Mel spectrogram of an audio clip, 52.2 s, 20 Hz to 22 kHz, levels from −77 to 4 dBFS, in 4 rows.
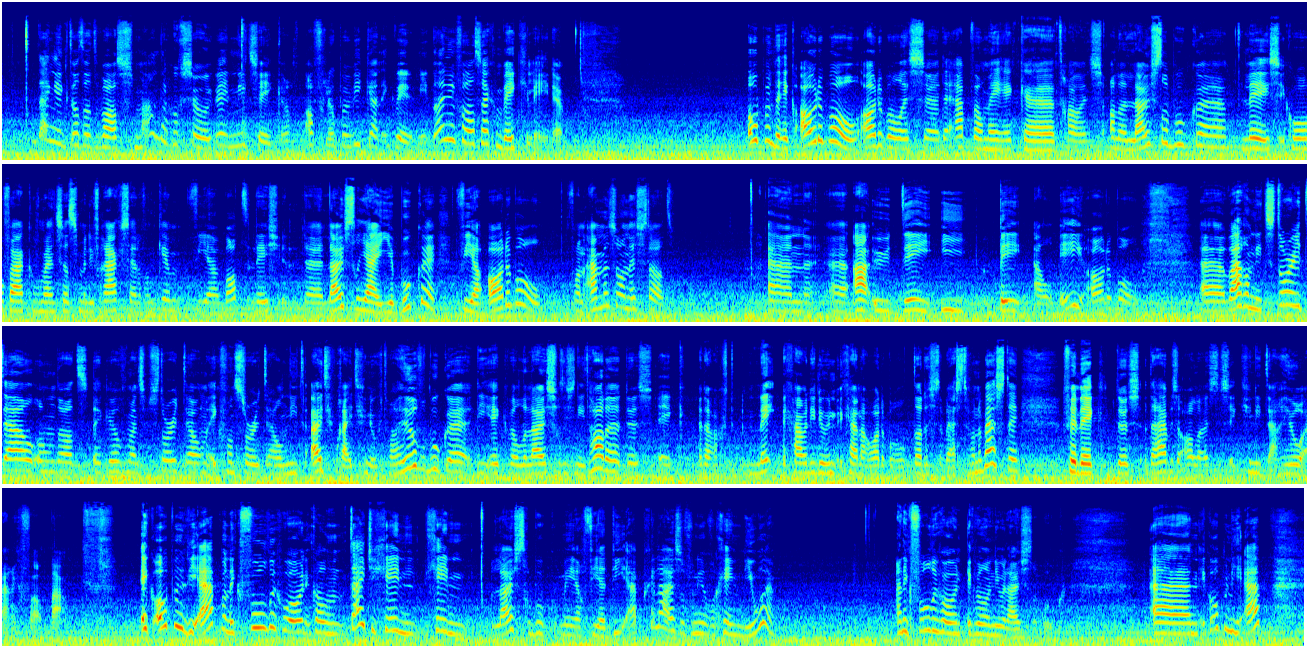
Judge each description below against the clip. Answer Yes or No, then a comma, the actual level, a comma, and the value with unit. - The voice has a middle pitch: No, high, 205 Hz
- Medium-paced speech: No, fast, 205 wpm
